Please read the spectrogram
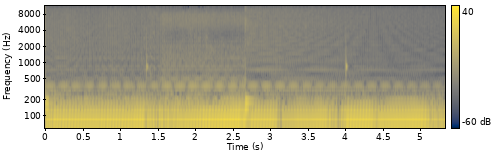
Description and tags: Weird FX Loop :: Drop and Bass Dark Atmos
Dark muffled bassy effect sound created with a no-input-mixing-desk controlled and modulated feedback "noise".
atmospheric, background, bass, dark, effect-sound, effectsound, FX, loop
